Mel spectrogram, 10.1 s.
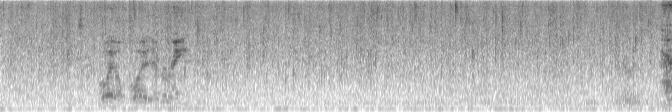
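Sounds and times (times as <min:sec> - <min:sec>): heavy rain on roof: 0:00.0 - 0:10.0.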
